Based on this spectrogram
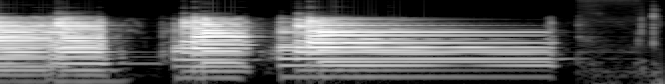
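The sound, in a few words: electric guitar through distortion pedal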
